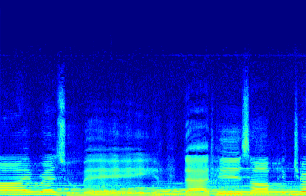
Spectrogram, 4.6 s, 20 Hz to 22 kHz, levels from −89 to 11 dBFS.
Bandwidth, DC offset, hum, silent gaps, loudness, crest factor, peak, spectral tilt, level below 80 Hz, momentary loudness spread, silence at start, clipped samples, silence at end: 13 kHz; under 0.1%; none; none; -26 LUFS; 16 dB; -8 dBFS; -5.5 dB/octave; -60 dBFS; 5 LU; 0 s; under 0.1%; 0 s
